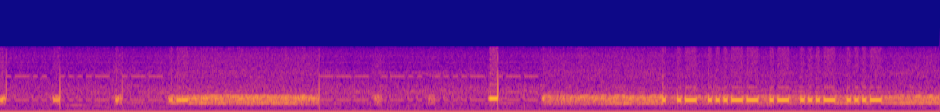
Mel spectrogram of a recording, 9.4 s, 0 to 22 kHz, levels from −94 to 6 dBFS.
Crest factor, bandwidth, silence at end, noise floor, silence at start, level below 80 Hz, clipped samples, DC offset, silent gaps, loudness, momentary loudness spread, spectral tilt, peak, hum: 16 dB; 4 kHz; 0 s; -42 dBFS; 0 s; -54 dBFS; under 0.1%; 1%; none; -23 LUFS; 21 LU; -9 dB/octave; -6 dBFS; none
